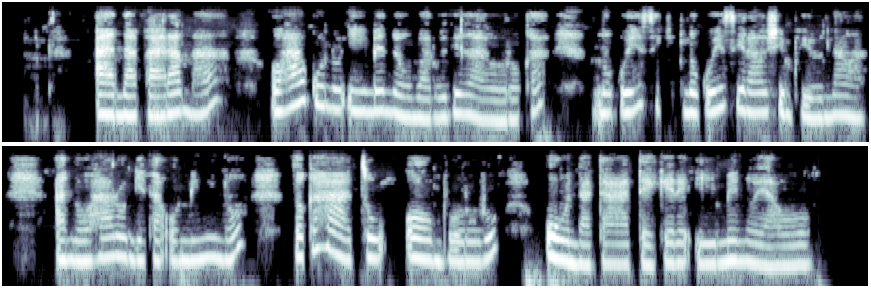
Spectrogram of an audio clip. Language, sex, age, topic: Oshiwambo, male, 25-35, agriculture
